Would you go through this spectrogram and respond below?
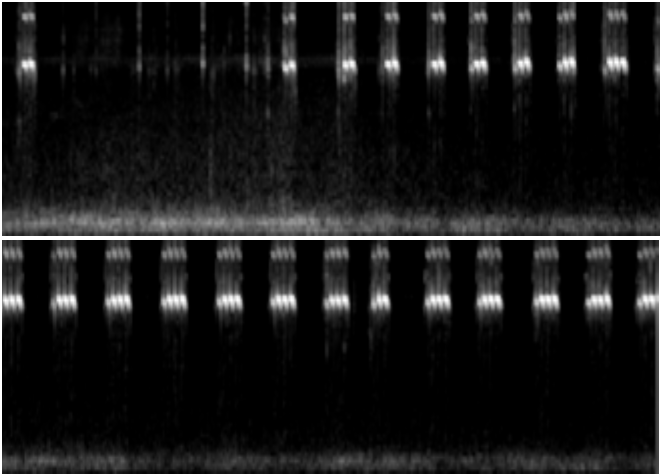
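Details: At night a cricket in a hole in the ground chirps: low rumbling noise at first, then a regular series of sharp, high, buzzy chirps, roughly two and a half per second, continuing evenly to the end.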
